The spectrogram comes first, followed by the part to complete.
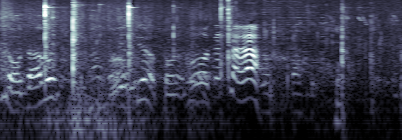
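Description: Hand hammers striking limestone rubble in irregular sharp knocks, about half a dozen in a few seconds, as stone is broken by hand. Voices talk in the background.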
